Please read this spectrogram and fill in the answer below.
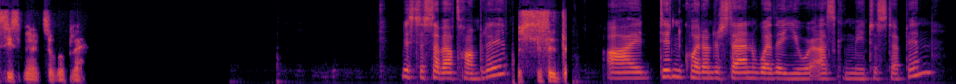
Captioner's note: speaking French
